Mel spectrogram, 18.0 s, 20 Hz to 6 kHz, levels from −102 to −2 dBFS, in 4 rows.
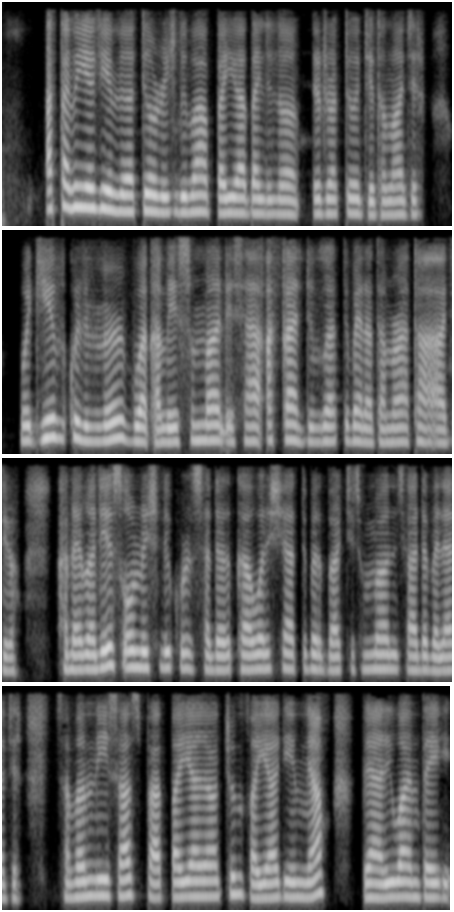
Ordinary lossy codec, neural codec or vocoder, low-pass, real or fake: MP3, 48 kbps; codec, 16 kHz, 0.5 kbps, FunCodec, trained on Chinese and English, 25 frames a second; 5.4 kHz; fake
